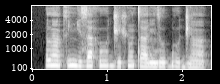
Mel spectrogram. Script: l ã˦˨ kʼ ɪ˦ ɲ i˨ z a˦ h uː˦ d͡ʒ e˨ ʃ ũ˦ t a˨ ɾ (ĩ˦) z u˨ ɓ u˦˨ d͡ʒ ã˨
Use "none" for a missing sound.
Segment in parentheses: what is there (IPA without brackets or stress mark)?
ĩ˨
